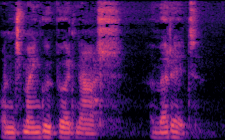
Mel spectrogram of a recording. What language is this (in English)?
Welsh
